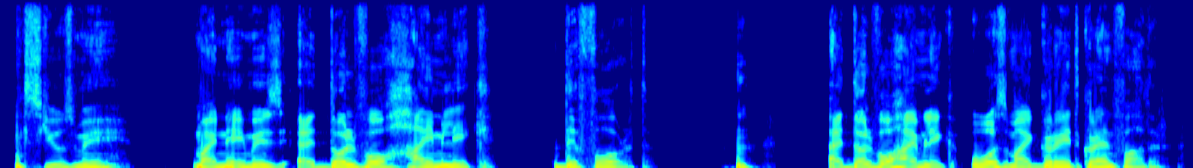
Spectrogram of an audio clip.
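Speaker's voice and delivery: put-on, fake Argentinian accent. Playing a classic Argentinian character: put-on Argentinian accent. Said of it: "did not have this accent".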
